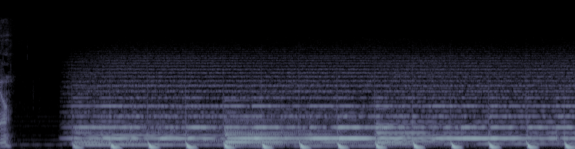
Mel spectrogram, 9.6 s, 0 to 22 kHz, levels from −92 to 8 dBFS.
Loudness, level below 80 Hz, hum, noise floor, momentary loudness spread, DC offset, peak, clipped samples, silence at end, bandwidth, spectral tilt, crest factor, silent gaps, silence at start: -35 LUFS; -42 dBFS; none; -73 dBFS; 7 LU; under 0.1%; -20 dBFS; under 0.1%; 0 s; 6.2 kHz; -9 dB/octave; 14 dB; none; 0 s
